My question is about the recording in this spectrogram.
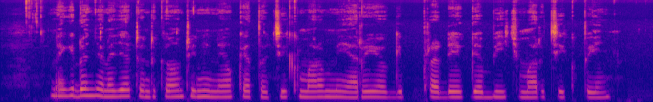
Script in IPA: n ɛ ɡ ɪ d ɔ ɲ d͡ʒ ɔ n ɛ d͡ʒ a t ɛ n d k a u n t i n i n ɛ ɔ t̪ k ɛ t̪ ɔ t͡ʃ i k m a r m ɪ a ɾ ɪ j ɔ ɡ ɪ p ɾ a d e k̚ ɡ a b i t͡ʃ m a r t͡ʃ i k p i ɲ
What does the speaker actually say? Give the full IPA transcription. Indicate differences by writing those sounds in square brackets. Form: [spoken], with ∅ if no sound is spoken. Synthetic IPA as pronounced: n ɛ ɡ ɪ d ɔ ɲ d͡ʒ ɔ n ɛ d͡ʒ a t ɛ n d k a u n t i n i n ɛ ɔ [∅] k ɛ t̪ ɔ t͡ʃ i k m a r m ɪ a ɾ ɪ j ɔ ɡ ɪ p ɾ a d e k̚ ɡ a b i t͡ʃ m a r t͡ʃ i k p i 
